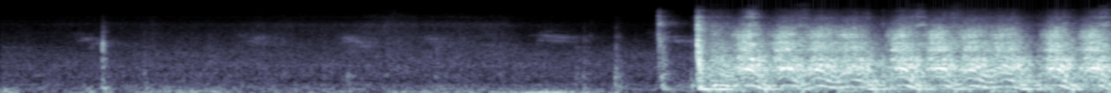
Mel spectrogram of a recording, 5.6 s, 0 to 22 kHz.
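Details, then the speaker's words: 1979 Honda Accord barn find, cranking with the throttle pressed: steady pulsing starter churn with an audible compression 'pchit' but no start. "Déjà, on entend l'air qui remonte. Il y a un bruit de compression. Il y a un pchit pchit."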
